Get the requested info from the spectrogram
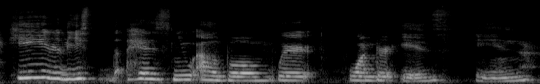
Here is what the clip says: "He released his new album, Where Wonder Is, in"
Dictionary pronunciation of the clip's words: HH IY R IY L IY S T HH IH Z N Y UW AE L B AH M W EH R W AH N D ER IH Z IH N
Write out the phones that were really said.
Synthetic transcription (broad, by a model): HH IY R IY L IY S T HH IH Z N Y UW AE L B AH M W EH R W AH N D ER IH Z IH N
